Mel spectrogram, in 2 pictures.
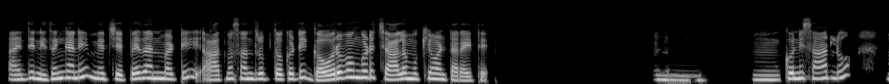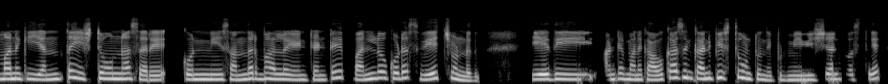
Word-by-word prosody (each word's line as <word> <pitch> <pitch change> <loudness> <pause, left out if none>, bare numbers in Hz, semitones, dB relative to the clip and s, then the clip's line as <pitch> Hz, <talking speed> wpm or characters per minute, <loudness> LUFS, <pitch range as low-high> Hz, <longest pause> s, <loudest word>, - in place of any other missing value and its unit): అయితే 230 +6 0
నిజంగానే 295 +7 +3
మీరు 260 -3 +2
చెప్పేదాన్ని 275 +5 +4
బట్టి 250 +6 -1 0.3
ఆత్మ 220 +5 -1
సంతృప్తి 255 -2 0
ఒకటి, 255 +6 0
గౌరవం 275 +12 +5
గూడా 320 - +2
చాలా 225 +3 +4
ముఖ్యం 255 +1 0
అంటారు 195 -5 -1
అయితే. 180 - -5 1.7
హ్మ్. 205 -2 -3 0.7
హ్మ్. 215 0 0
కొన్నిసార్లు 280 +3 +2 0.5
మనకి 255 -1 +2
ఎంత 245 +5 -1 0.2
ఇష్టం 270 +3 -1
ఉన్నా 255 0 +3
సరే 205 -1 -1 0.3
కొన్ని 230 0 +2
సందర్భాల్లో 240 +1 0
ఏంటంటే 215 +4 -4 0.2
పనిలో 255 +7 0
కూడా 285 +3 0
స్వేఛ్చుండదు. 235 - -1 0.6
ఏది 240 +1 +4 0.4
అంటే 235 +3 -3
మనకవకాశం 230 +8 0
కనిపిస్తూ 275 +4 0
ఉంటుంది. 235 -5 -2
ఇప్పుడు 200 +1 -9
మీ 205 - -1
విషయానికొస్తే 240 +2 -5
245 Hz, 120 wpm, -18 LUFS, 220-270 Hz, 1.7 s, గౌరవం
